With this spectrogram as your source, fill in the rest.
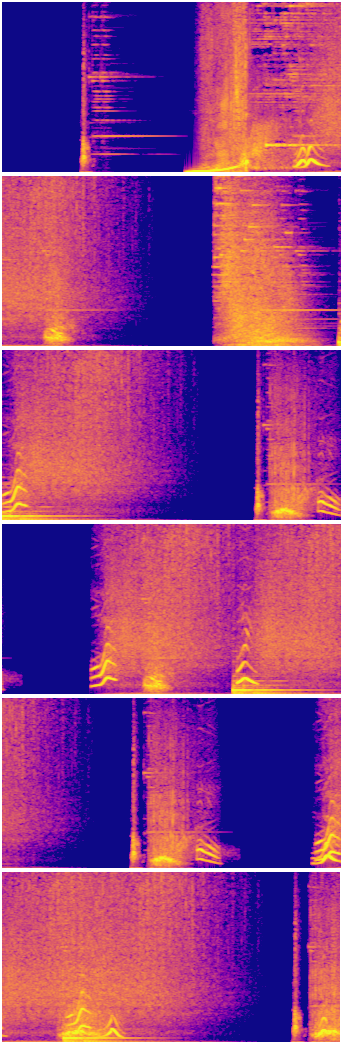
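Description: Cheerful game chimes and pops play in short bursts.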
